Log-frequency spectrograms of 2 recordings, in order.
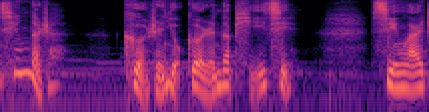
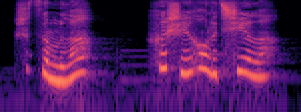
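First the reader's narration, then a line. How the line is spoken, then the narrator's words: Repeated asking. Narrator (Chinese): 连问几声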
